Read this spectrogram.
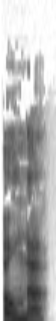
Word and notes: ulna: American English

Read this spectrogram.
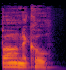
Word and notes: barnacle: British English

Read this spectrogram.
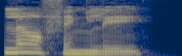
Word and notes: laughingly: British English

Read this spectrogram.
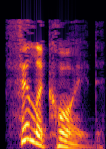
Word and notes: filicoid: British English

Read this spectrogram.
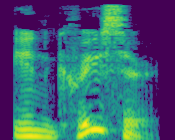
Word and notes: increaser: British English

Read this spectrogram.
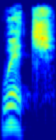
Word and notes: witch: American English

